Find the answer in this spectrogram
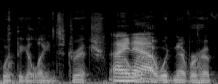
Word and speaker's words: Stritch: that because the spelling of my name originally is much more Germanic s r e i c h is that why you like people look at it they go strike right but we always pronounced it stretch in my family forever so when I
